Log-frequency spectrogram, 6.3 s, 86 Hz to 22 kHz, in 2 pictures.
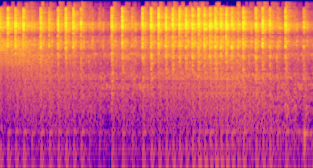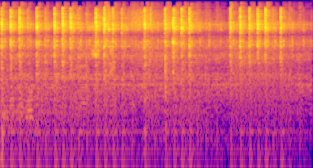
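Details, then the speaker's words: Suzuki Spin 125 scooter idling with the secondary air (2nd pair) valve open: soft regular puffing pulses at the valve port, like exhaust leaking, which stop when the valve closes; normal suction. "Teman-teman bisa mendengarkan ada suara seperti gas buang yang bocor dari lubang sini ya."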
